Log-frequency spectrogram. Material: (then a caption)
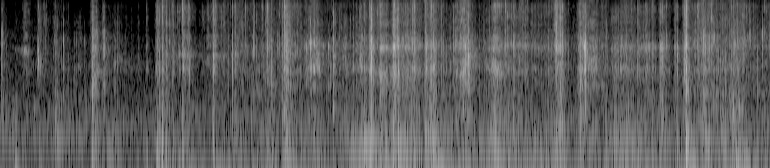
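Soap. A solid oval purple bar of soap is shaved along its edge with a utility knife blade, sending flakes falling. Dense, crisp scraping and crinkly cutting sounds with bright, high-heavy texture come in quick, closely spaced strokes that grow busier after the first second and a half.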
